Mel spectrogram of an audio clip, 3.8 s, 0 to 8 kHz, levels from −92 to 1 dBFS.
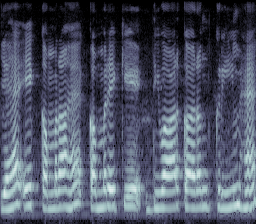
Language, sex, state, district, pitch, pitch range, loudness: Hindi, female, Bihar, Saran, 225 Hz, 220-235 Hz, -16 LUFS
